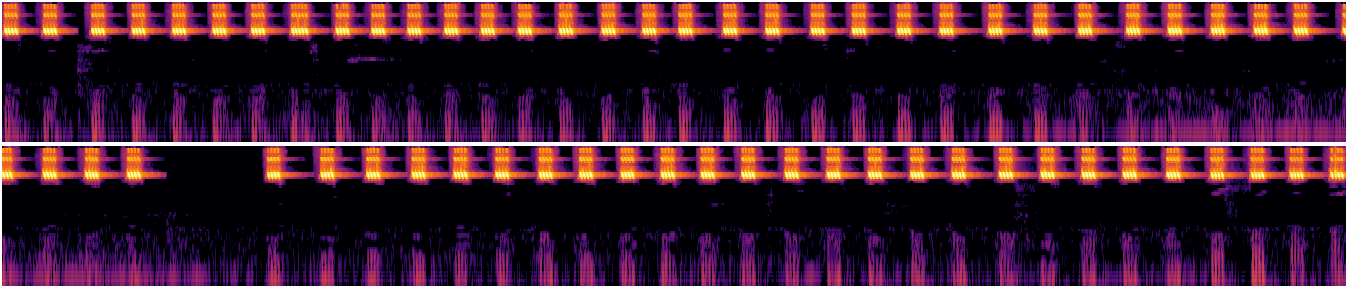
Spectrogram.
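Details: Steady run of shrill, high cricket chirps, about three per second, broken by one clear pause of under a second midway before the same even pulsing resumes; background otherwise silent.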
